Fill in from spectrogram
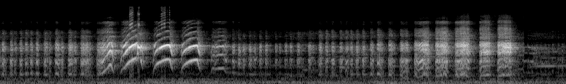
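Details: Cucak timor singing, recorded to lure and tutor wild-caught birds: a dry buzzing chatter runs throughout, with a few loud, clear looping whistles in the middle and a bright chattering burst near the end.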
